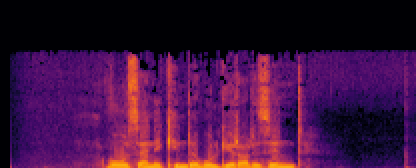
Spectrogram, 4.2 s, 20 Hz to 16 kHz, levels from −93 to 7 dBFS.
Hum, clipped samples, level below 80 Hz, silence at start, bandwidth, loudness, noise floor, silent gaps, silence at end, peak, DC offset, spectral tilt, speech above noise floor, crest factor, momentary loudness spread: none; under 0.1%; -40 dBFS; 1.05 s; 11.5 kHz; -16 LUFS; -60 dBFS; none; 0.1 s; -2 dBFS; under 0.1%; -6 dB/octave; 45 dB; 16 dB; 5 LU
